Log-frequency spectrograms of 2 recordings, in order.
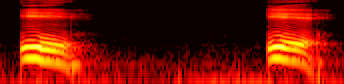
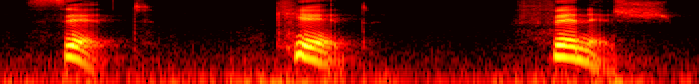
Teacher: The lax I happens where you drop your jaw a little bit, the tongue lowers and the lips relax, I, I. It's more open, I.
